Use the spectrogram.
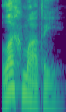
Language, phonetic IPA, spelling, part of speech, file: Russian, [ɫɐxˈmatɨj], лохматый, adjective, Ru-лохматый.ogg
- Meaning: 1. shaggy (of animals) 2. shaggy-haired, dishevelled, tousled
